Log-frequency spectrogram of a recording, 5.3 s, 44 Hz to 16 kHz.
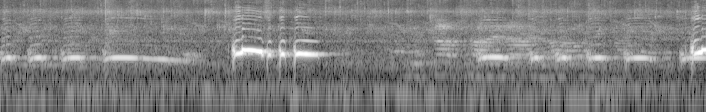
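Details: Zebra dove, a local bird singing actively, used as bait to prompt others to sing: soft rolling coos near one pitch, then a loud burst of sharp staccato cooing notes around 1.7 seconds, with more trilled coos and another loud burst at the end.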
